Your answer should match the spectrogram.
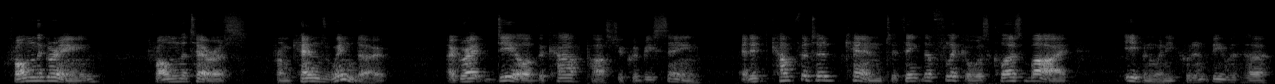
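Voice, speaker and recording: A man's voice: mid-range voice, sing-song, unhurried, fairly bright tone. A man reading a story aloud as an audiobook narrator, in a scripted narration style. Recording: echoey room, distant microphone.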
